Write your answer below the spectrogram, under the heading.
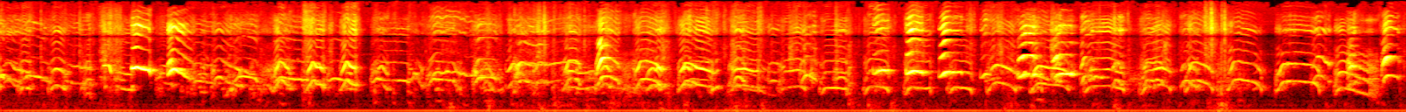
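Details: Chorus of Australian Shepherd puppies almost three weeks old, near Mooresville NC, merle pups included, crying in dense arched whines and squeals nearly three a second, with a low steady hum behind.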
